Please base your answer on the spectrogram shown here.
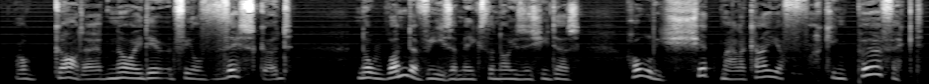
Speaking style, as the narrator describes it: moaned in a loud voice

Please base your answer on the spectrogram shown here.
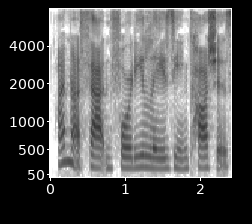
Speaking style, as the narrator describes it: she cried

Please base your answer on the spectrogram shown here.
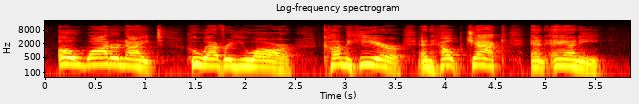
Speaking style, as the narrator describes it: She raised her head toward the sky and shouted

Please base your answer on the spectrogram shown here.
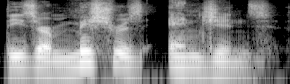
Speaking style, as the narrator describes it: snapped Tanos, a new steel in his voice

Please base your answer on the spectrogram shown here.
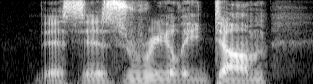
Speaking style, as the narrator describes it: he muttered

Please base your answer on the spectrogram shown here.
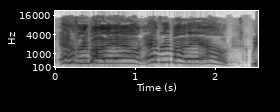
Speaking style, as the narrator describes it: we're just yelling

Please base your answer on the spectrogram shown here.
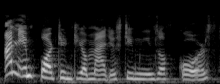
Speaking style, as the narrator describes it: he said in a very respectful tone

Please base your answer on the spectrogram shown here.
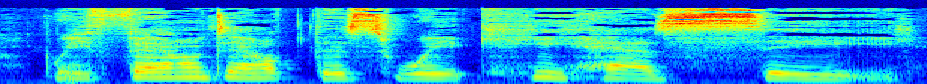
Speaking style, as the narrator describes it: she began to whisper

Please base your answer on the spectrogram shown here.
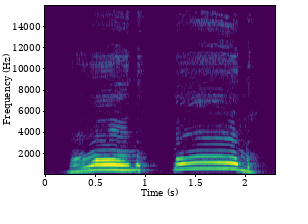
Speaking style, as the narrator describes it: Jasper screamed

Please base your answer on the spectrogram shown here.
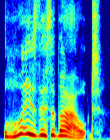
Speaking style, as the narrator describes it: Theo asked with a yawn

